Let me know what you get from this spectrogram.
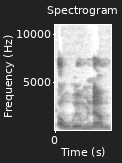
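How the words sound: It is said the American way. The speaker calls it wrong. "Americans say it aluminum"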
